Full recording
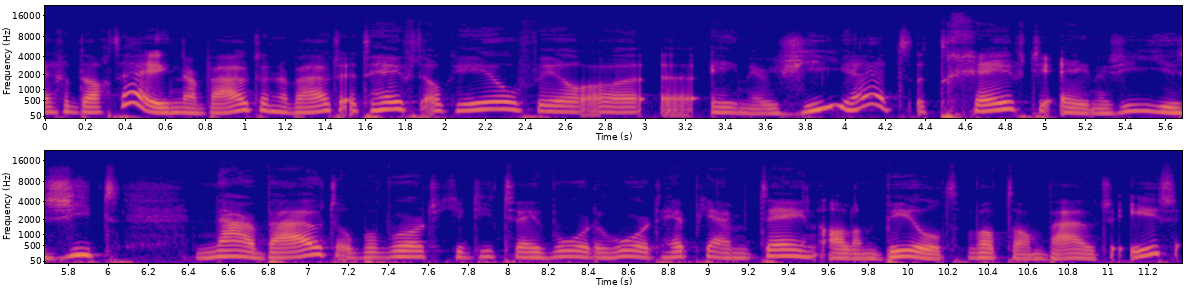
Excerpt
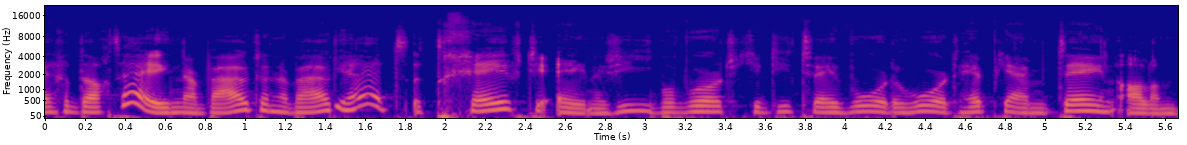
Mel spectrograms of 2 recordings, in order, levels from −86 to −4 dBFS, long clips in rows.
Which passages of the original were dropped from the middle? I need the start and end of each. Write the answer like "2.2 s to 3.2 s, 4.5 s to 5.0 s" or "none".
1.5 s to 4.0 s, 5.5 s to 7.2 s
